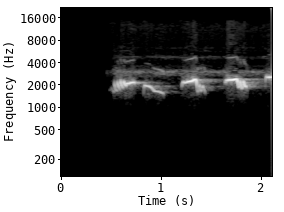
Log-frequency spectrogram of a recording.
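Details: Song of a pale-breasted thrush: three clear whistled phrases, the first gliding down, the others slurred up then down, delivered against total quiet.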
